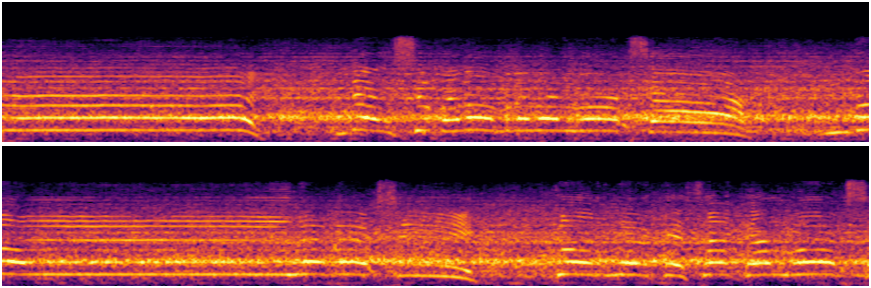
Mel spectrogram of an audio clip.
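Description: A radio football commentator's voice in long held shouts, each note held level for a second or more and then falling away at the end: a drawn-out celebration of a goal.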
